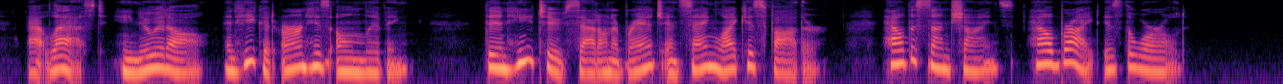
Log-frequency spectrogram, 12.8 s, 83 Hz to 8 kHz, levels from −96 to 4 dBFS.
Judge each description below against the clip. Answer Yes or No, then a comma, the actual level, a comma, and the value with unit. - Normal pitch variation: Yes, average, 4.6 semitones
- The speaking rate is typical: Yes, average, 160 wpm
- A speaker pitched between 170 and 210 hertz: Yes, medium, 185 Hz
